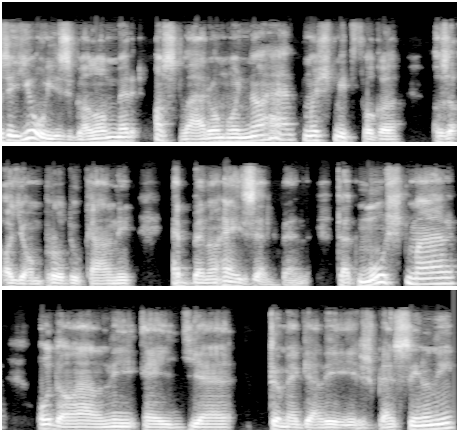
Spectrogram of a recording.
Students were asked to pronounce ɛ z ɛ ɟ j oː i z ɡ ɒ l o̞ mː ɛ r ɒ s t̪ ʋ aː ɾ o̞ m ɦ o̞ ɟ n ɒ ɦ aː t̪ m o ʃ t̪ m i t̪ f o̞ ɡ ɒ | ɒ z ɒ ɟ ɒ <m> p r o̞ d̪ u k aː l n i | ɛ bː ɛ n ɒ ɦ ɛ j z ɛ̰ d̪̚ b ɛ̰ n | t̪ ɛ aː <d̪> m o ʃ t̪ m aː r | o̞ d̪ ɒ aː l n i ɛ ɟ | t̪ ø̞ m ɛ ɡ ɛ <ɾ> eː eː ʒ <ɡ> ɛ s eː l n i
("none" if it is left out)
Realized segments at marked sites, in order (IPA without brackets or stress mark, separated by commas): m, t̪, l, b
